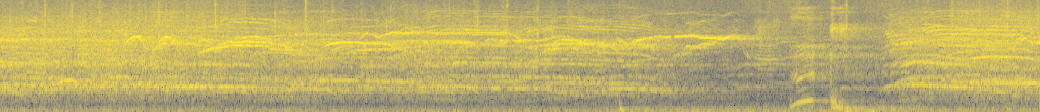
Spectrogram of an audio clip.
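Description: Live concert audience cheering, with many high voices screaming and calling over one another. About eight seconds in, a lower voice briefly calls out above the crowd.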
